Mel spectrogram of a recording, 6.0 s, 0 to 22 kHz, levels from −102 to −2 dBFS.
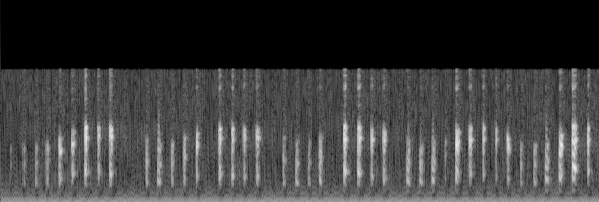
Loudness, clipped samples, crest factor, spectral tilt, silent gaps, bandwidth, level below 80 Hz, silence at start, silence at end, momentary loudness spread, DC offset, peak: -23 LUFS; under 0.1%; 24 dB; -2.5 dB/octave; none; 5.4 kHz; -52 dBFS; 0.45 s; 0.1 s; 17 LU; 0.4%; 0 dBFS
